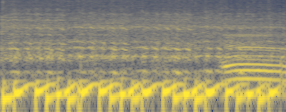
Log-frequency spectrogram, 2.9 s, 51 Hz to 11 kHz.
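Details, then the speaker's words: BMW E36 with M50 B25 engine after valvetrain/head work and timing chain redo, cranked to prime until the oil pressure light goes off, clutch not pressed: steady starter cranking with even compression pulses about five a second, no firing; healthy priming crank. "Yeah, just crank it till the oil pressure light goes off. Don't push on the clutch."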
